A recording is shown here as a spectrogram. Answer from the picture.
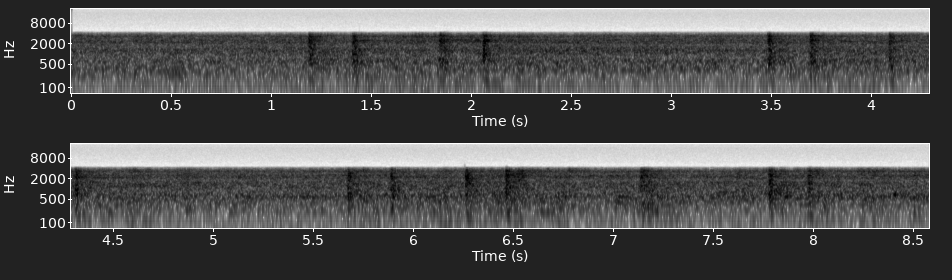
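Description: KiwiRail freight train wagons rolling past, heard through a security camera's microphone: a steady rumble with irregular sharp clacks from the wheels, several coming in close pairs.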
